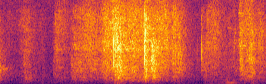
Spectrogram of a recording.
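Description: Paper sheets sliding into a plastic zipper bag, rustling and crinkling in several short bursts.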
